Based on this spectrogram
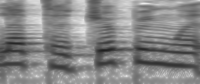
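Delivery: plain reading voice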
